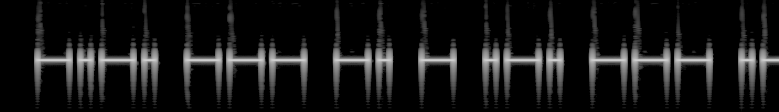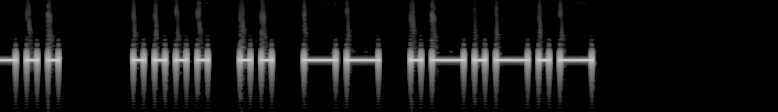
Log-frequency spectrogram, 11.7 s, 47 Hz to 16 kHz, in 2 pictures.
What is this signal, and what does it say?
Morse code, heard as a keyed tone, about 15 wpm, 700 Hz. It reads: CONTROL HIM.
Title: Sentences from Top 1000 Words - Review Part 3 - 15wpm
